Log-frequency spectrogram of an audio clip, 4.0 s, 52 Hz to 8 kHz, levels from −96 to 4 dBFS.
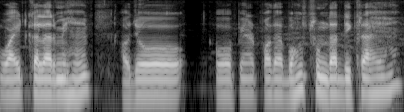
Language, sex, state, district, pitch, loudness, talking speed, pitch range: Hindi, male, Chhattisgarh, Korba, 115 Hz, -24 LUFS, 220 wpm, 115-120 Hz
